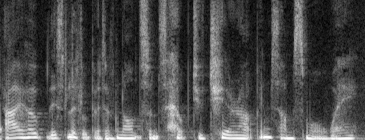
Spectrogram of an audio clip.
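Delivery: ordinary talk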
